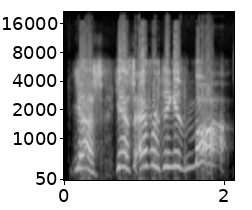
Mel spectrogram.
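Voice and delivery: high, loud gloating cry; triumphant shout. A narrator's reading. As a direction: shout it like a madman winning. Errol gloats, arms raised.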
